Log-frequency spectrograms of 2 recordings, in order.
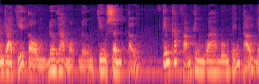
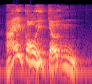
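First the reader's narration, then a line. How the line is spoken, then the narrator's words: Old man's sudden cry. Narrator (Vietnamese): lão Tây Nhạc Lăng Di Phong cũng phải bật kêu lên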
